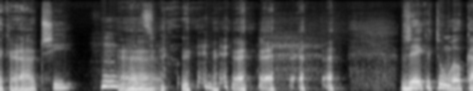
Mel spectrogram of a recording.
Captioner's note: laughing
